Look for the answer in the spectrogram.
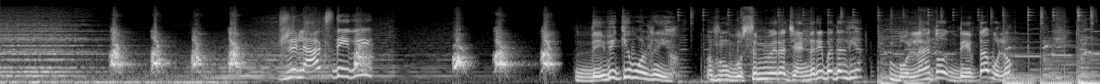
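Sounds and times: background music with held notes: 0.0s - 5.0s, 6.0s - 11.0s
small dog yapping: 1.1s - 2.5s, 4.6s - 5.7s.

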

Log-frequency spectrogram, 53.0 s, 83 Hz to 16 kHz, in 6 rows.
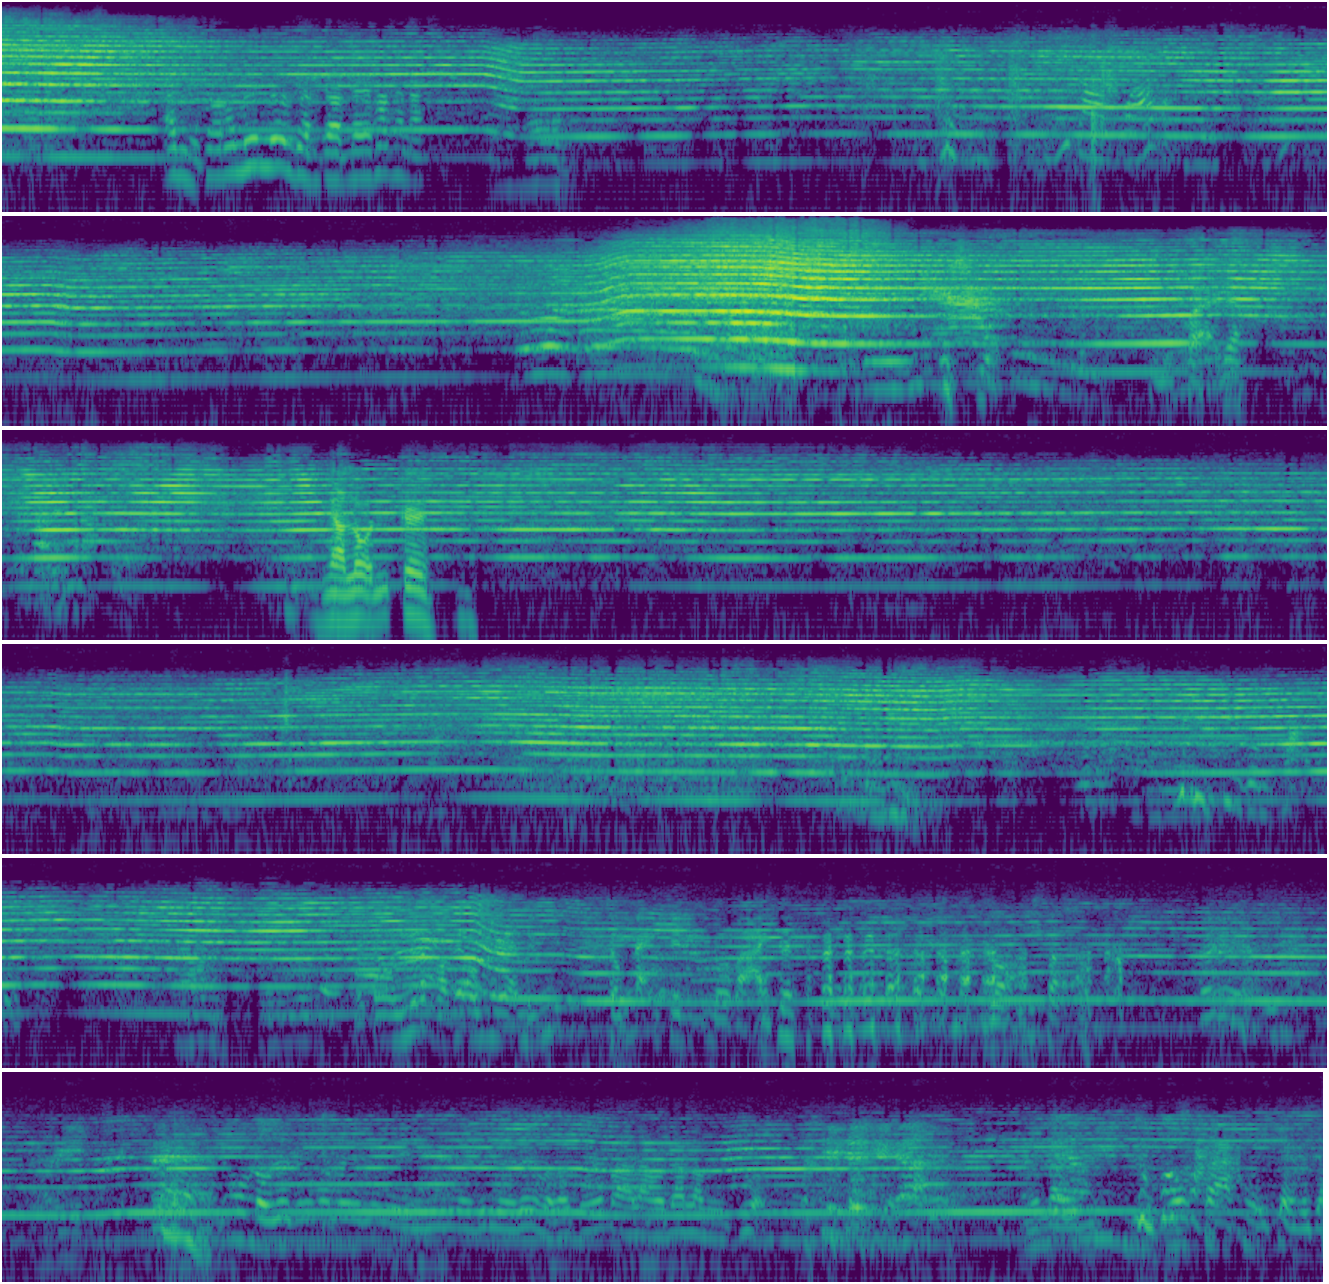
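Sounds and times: model plane motor whine: 0.0s - 52.9s.

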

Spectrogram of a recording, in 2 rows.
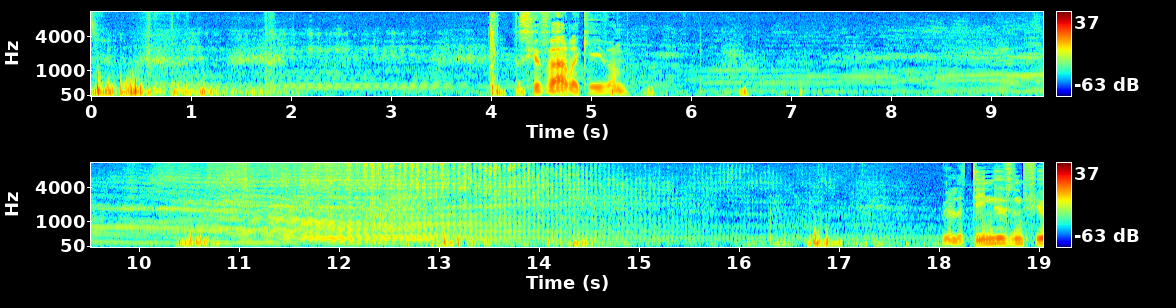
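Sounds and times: model plane engine flying past: 0.0s - 19.0s.

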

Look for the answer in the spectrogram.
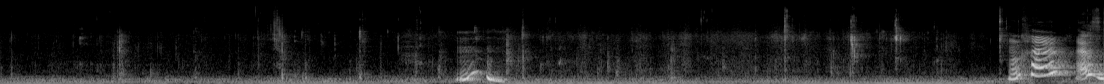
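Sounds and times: chewing a sandwich: 0.0s - 10.1s.

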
